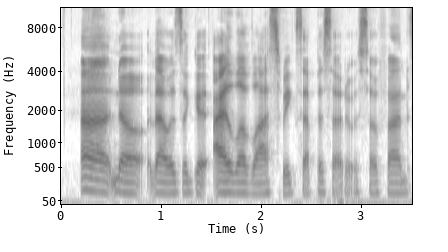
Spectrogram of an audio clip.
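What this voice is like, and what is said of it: Hoarse voice from a cold. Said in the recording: “I sound terrible. Sorry for my cold voice. ... cold voices is your sexy voice ... Kathleen Turner, is that you?”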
